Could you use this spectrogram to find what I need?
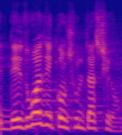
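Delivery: ordinary talk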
